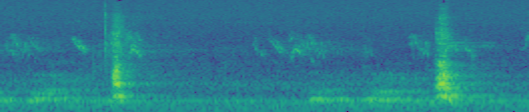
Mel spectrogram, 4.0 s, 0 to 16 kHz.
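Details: Barking from Great Dane puppies, recorded 21 March 2019: two sharp barks about two and a half seconds apart, faint high chirps between them, over a constant low droning background.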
